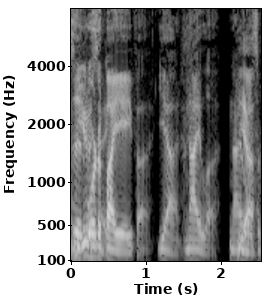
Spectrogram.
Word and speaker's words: Ortabayeva: pronounces it Beautiful. Ortabayeva.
